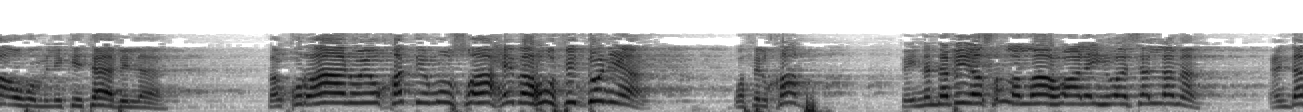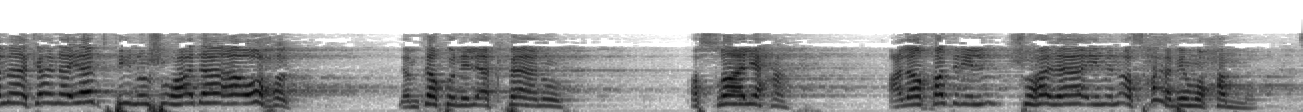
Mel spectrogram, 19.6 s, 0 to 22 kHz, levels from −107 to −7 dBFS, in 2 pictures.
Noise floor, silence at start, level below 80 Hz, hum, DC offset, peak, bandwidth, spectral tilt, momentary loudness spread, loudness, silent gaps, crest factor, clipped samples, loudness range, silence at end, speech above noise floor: -58 dBFS; 0 s; -38 dBFS; none; under 0.1%; -2 dBFS; 6.6 kHz; -4 dB/octave; 14 LU; -17 LUFS; none; 16 dB; under 0.1%; 4 LU; 0.25 s; 41 dB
